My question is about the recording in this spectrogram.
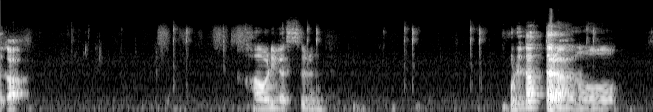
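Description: A voice sounds twice, briefly, with no clear words, and faint small clicks are scattered through the quieter stretches between.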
